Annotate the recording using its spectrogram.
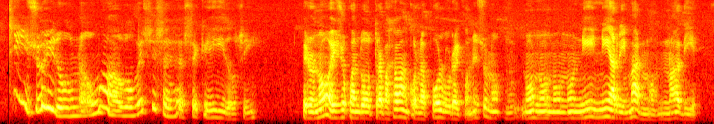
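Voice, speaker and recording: A woman speaks at a fairly slow pace with big swings in loudness. Noticeable background noise is present. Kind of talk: interview answer.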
